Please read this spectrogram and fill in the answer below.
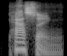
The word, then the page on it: passing: American English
